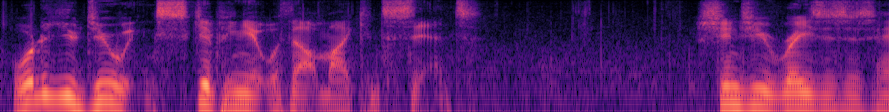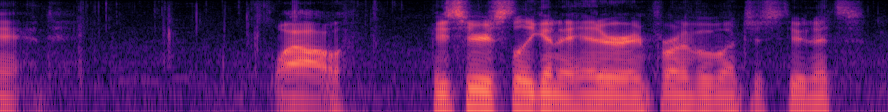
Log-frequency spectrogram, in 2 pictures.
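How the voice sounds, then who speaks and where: A man's voice: fairly low pitch, moderate pace, long pauses, pushed and bright. A man hosting a let's play, reading visual novel text aloud with dramatized lines and casual asides. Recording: game music behind the voice. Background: visual novel game music.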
